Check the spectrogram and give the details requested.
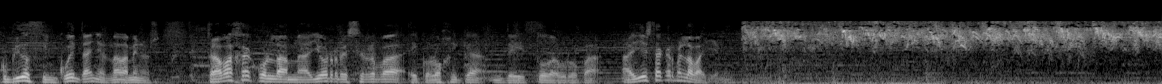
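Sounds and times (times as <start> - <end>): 
speech: 0.0 - 7.8
dawn chorus of birds at Doñana nature reserve in Spain: 7.4 - 11.6.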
